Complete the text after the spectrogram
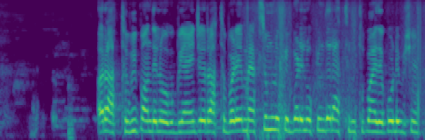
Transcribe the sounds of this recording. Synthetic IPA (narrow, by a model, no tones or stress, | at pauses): ɾət̪ʰbiːpãːnd̪eːloːkbɪjãːẽːt͡ʃɾət̪ʰbəɽeːmɛːksɪmmloːkeːbəɽeːloːkeʊ̃nd̪aːɾət̪ʰɾʊt̪ʰpaːeːd̪eːkoːɽeːbɪʃɛ̃ː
